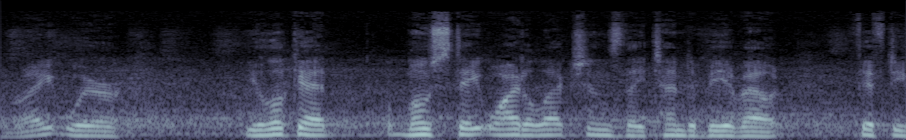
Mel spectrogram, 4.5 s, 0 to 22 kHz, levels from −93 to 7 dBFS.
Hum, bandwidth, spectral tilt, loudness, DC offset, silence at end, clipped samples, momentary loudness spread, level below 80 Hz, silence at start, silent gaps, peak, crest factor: none; 15.5 kHz; -6 dB/octave; -28 LUFS; under 0.1%; 0 s; under 0.1%; 12 LU; -60 dBFS; 0 s; none; -14 dBFS; 14 dB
